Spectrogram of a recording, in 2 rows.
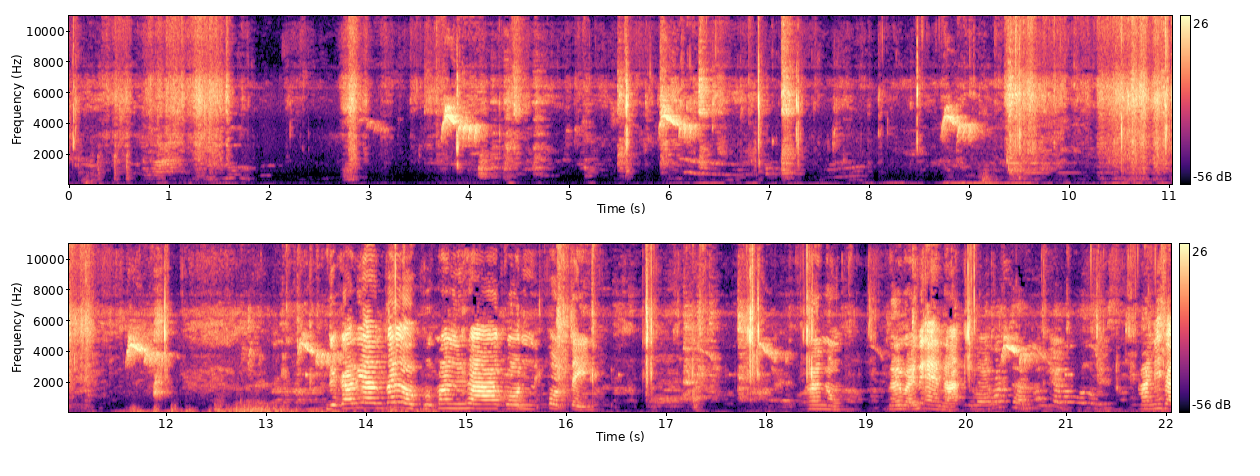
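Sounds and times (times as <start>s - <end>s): bird chirping: 2.8s - 9.4s, 11.5s - 14.4s, 16.4s - 21.7s.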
